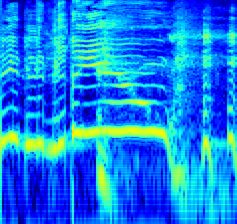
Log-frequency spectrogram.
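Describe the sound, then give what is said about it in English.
A person imitates a cat's meow as a clue for Thundercats: a few short mewing calls, one long drawn-out meow that slides down at the end, then two quick yowls, fairly loud. “You did the cat thing.”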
